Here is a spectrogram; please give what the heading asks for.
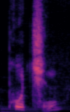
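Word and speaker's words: poitín: 포친.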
